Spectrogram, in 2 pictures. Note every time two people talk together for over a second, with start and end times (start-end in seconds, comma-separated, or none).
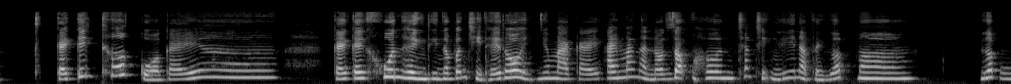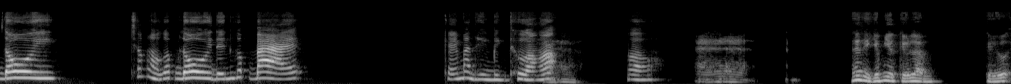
none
